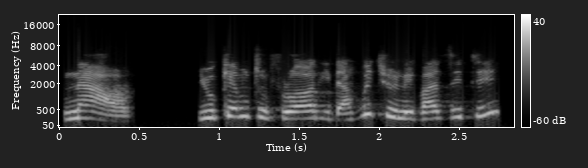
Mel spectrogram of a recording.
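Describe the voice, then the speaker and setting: A woman's voice: fairly high pitch, lively intonation, a little fast. A woman hosting an interview, asking questions and affirming her guest enthusiastically. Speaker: host. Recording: dull lo-fi sound.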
